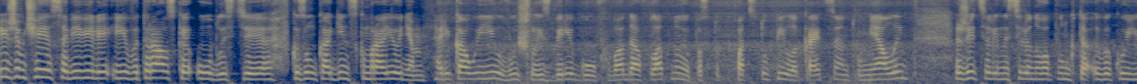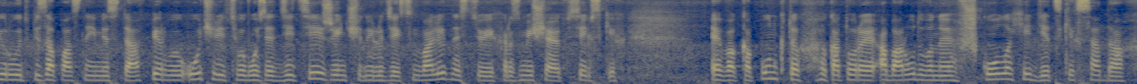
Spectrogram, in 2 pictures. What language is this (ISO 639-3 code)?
rus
